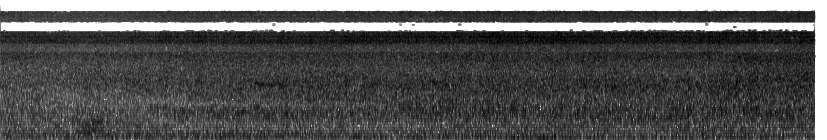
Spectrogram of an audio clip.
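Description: Motorcycle engines idle and rumble in heavy traffic.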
